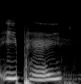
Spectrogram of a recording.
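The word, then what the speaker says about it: ipe: high density wood um it's called EP it's spelled I PE mhm and it is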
